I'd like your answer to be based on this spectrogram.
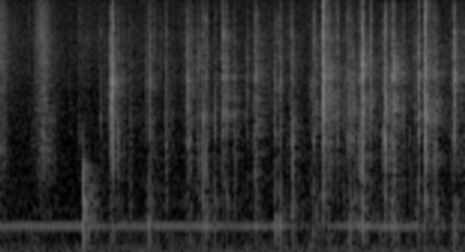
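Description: Long pointed nails dig into and scratch curls off a light-blue bar of soap held in the hands. Rapid, dry crackling scrapes and sharp bright clicks come in quick bursts over a steady low hum, with each sound stopping almost instantly.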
